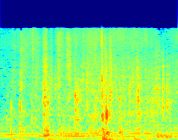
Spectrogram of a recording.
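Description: A few light knocks and rustles: plastic food containers being set down in a cardboard box.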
